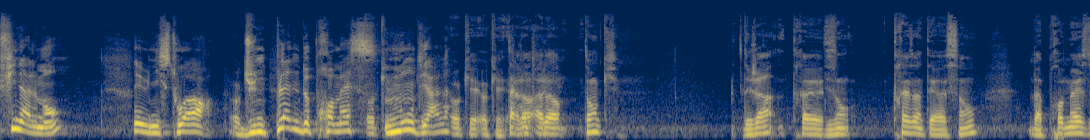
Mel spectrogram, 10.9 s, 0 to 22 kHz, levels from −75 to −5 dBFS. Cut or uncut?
cut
